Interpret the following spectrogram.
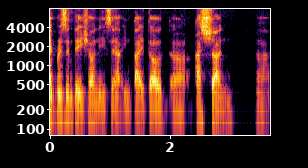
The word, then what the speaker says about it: ASEAN: uh I'm tempted to use the word asan but uh I think uh to be faithful with uh how it is pronounced by our colleagues uh in Southeast Asia. So I should say ashan ashan in Southeast Asia a cultural region.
